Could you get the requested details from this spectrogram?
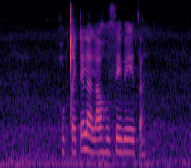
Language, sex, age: Southern Sotho, female, 20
